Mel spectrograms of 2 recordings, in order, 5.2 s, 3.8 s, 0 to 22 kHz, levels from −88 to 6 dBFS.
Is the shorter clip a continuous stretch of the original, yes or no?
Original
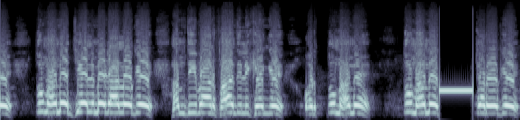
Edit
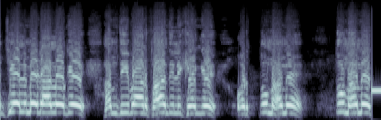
yes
